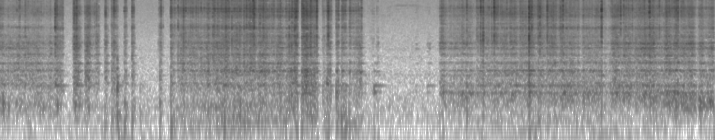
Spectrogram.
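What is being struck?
Small round metal tin.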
